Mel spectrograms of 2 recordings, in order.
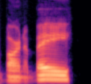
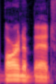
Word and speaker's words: Barnabet: I'll take this opportunity to point out the pronunciation of Clementine's name varies depending on source, from Barnabet to Barnabay to Barnabay to Barnabet. I'll be going with Barnabet for the most part, but you might hear it differently from time to time.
